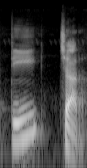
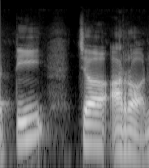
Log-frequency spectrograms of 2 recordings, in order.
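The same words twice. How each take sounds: First: teacher slowly as टी, pause, चर; teacher in two parts, टी and चर; two syllables. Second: teacher over-split into टी, च, र; wrongly split in three. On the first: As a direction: split teacher cleanly into two beats. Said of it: "दो बार बोल सकते हैं". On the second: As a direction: say टी, च and र as separate slow pieces. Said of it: "नहीं कह सकते". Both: Shown as a demonstration.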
